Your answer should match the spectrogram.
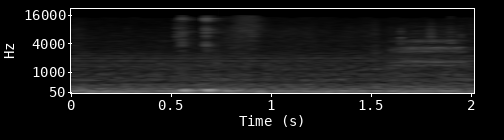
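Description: Two faint computer mouse clicks a little past half a second in, over low room hiss.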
